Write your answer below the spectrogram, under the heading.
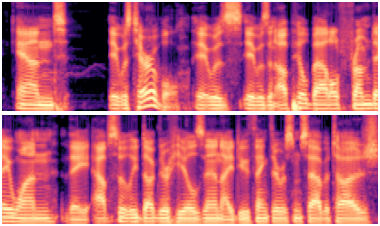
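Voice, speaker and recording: A man talks at a fairly quick pace in a normal speaking voice. His intonation is fairly even and his loudness very even. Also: fairly low pitch for a man. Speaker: software sales demoer. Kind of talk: casual podcast interview.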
